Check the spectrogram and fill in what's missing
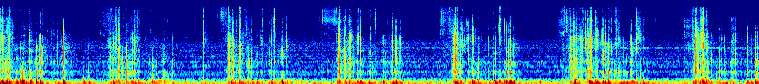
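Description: Fingertips and short nails scratch the cover and spine of a tan, book-sized leather notebook held close to the mic. Dry, scratchy rasps come in quick bursts with bright crackle on top and a heavy, low rumble underneath. Each stroke stops abruptly, with short quiet gaps between them.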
